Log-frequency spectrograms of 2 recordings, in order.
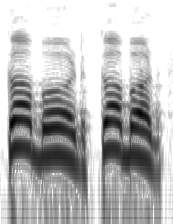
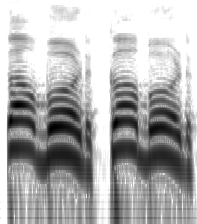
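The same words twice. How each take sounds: Both takes have the same delivery.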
